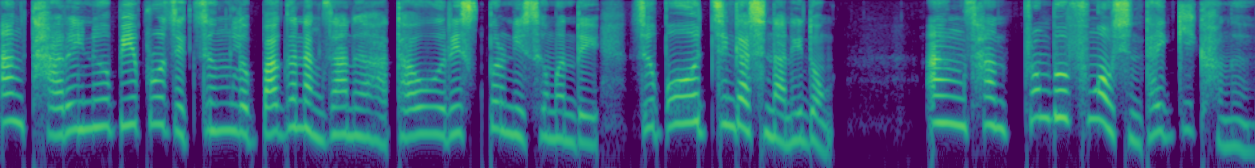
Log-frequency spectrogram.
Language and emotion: Bodo, fearful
